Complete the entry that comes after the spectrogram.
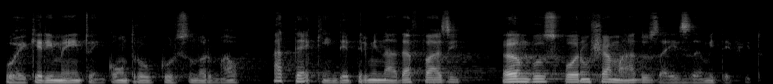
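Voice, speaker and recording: A Brazilian man narrates a spiritual audio novel in a solemn, formal, measured storytelling manner. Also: sits low. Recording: long hall-like reverb.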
